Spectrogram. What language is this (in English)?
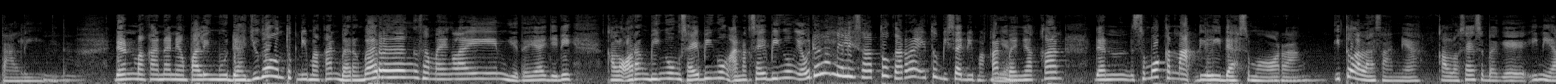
Indonesian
